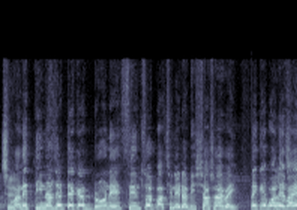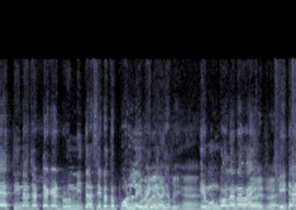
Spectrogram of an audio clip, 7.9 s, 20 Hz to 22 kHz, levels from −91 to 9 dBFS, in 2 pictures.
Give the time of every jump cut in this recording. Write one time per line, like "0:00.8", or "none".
0:03.3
